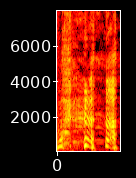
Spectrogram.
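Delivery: bright high burst of laughter; real laugh. Real, not acted. Laughing while telling the story. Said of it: "So I started laughing".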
